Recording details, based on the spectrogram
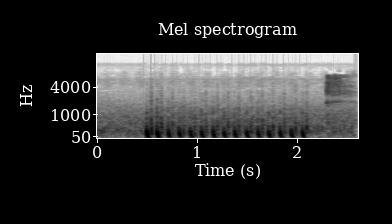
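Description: A grease gun in a video game fires a rapid burst of about fifteen evenly spaced, punchy shots lasting around a second and a half, moderately loud, followed by a brief higher electronic tone.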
